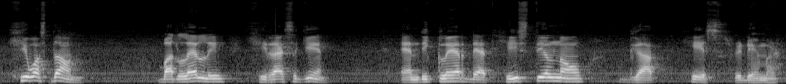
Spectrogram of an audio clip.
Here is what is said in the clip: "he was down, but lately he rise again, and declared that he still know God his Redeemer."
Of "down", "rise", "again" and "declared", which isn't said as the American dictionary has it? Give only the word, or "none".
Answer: rise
